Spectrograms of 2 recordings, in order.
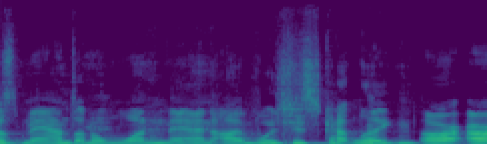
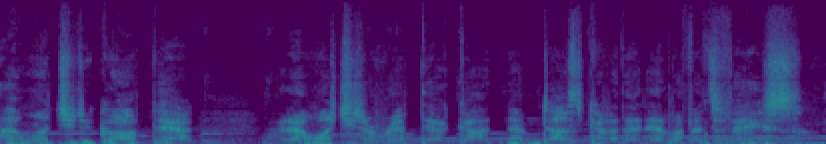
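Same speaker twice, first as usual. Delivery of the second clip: very quiet, barely audible whisper; 17 dB quieter than usual. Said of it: "thank you for whispering".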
